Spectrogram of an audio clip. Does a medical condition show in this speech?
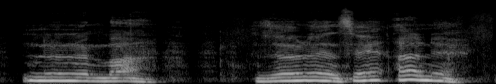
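Yes: amyotrophic lateral sclerosis; about 2 years since onset, weight loss, weakness.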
